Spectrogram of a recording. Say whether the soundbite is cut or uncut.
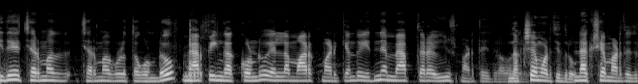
uncut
